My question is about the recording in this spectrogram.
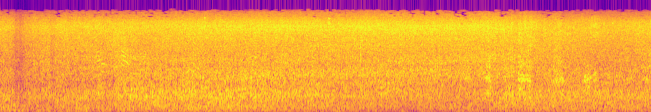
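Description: Steady noise of ocean surf breaking on the beach.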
